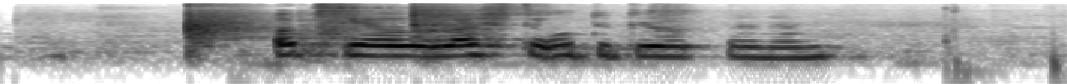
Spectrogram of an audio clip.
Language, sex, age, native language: Icelandic, male, 13, German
